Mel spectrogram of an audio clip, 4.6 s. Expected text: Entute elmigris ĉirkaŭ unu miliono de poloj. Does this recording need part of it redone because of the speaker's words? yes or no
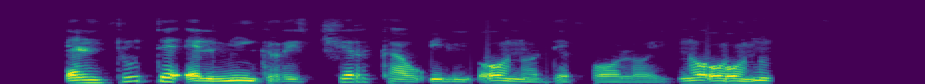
yes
